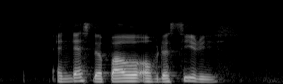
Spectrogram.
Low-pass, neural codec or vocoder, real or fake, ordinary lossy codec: 7.2 kHz; none; real; none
